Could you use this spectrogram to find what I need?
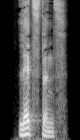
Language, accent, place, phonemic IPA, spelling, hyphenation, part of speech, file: German, Germany, Berlin, /ˈlɛts.təns/, letztens, letz‧tens, adverb, De-letztens.ogg
- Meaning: 1. recently; the other day 2. lastly; finally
